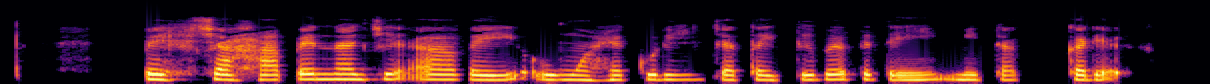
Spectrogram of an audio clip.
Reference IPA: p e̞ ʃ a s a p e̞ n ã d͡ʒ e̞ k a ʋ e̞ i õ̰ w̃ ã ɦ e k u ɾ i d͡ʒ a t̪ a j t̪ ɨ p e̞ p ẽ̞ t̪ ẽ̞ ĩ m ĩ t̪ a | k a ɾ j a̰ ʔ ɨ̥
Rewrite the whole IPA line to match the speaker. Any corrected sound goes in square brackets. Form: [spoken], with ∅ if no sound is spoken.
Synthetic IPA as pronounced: p e̞ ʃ a [h] a p e̞ n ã d͡ʒ e̞ [ʔ] a ʋ e̞ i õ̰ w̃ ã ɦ e k u ɾ i d͡ʒ a t̪ a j t̪ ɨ p e̞ p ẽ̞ t̪ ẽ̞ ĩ m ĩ t̪ a | k a ɾ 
